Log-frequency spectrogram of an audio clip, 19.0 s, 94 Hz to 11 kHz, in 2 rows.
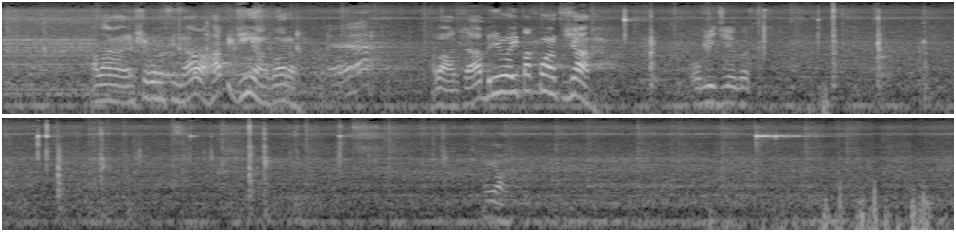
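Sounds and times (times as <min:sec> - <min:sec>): lathe motor humming: 0:00.0 - 0:12.9.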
